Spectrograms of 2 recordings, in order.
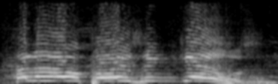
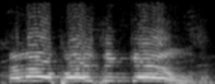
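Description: First: Higher, slow, loud panto greeting; panto callback. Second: Panto callback. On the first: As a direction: call out to the kids slowly. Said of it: "we'll try again". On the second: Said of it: "So when I say". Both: Shown as a demonstration.

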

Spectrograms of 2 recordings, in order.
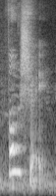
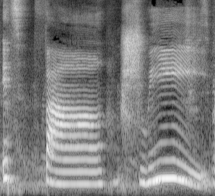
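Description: First: "Feng shui" said the Chinese way, "fong shay"; "Feng shui" in Mandarin, not the English "fung shway". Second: "feng shui" drawn out slowly, American-style "fung shway"; slow, condescending American "feng shui". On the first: Shown as a demonstration. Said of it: "You know the word feng shui?". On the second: Retold or imitated. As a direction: drag out "feng shui" the way a correcting American would. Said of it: "people go".

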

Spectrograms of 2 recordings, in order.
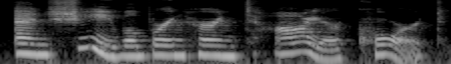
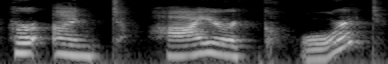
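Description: First: Said in the usual way. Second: Slow, louder disbelieving echo; surprised question. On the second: Acted. Grandfather echoes the child's claim, slow and surprised. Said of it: "Grandfather asked".

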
